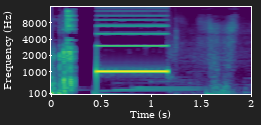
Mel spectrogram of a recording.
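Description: A brief clatter, then a single loud electronic beep: one steady high tone lasting under a second, starting about half a second in. Faint background music plays underneath.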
